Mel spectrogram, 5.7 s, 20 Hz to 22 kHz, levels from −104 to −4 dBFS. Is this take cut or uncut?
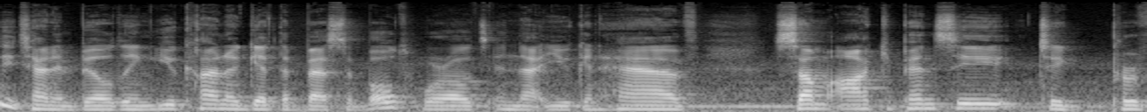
uncut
